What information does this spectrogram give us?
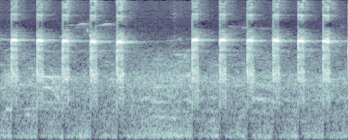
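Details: A Coleto (Sarcops calvus, locally kuling) gives a fast, steady run of harsh metallic clicks, about four a second, each with a thin high squeak, over a low background hum.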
